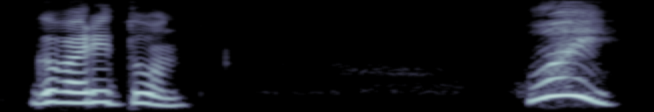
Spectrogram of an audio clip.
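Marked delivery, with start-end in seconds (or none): 2.0-2.3 испуганный вскрик. A narrator's reading. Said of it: "кричит мама".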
